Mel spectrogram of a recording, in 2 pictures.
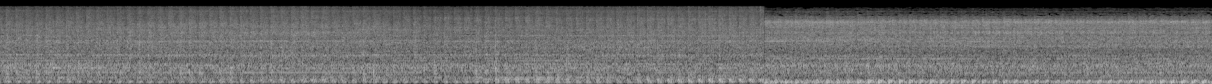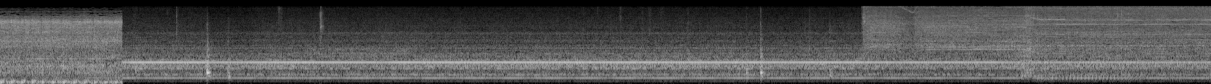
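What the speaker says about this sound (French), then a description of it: "je vais passer à ma ponceuse à bande" A belt sander works a rustic wooden stool in a long, continuous, loud whine, with the tone shifting as the pressure and pass change partway through.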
